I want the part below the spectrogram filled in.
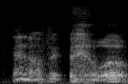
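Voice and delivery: voice cracks mid-word on avo-. Speaker talking about their breakfast, voice cracking. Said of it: "voice cracked".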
